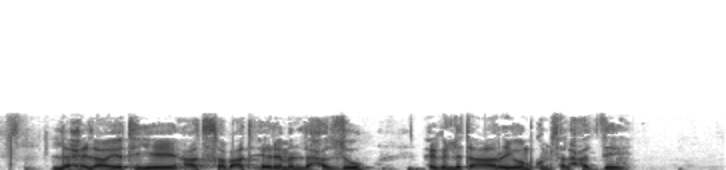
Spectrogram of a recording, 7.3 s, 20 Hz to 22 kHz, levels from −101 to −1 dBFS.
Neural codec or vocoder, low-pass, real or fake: none; 7.2 kHz; real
